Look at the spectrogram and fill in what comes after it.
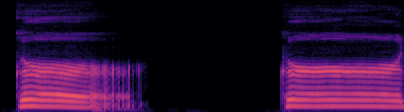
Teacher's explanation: the back of the tongue goes up to produce the G sound. You block the air in the back with voice. And then as you pronounce the G, the tongue goes up to the middle of the mouth preparing for the R sound. · You block the air in the back with voice. And then as you pronounce the G, the tongue goes up to the middle of the mouth preparing for the R sound. And you round the lips.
